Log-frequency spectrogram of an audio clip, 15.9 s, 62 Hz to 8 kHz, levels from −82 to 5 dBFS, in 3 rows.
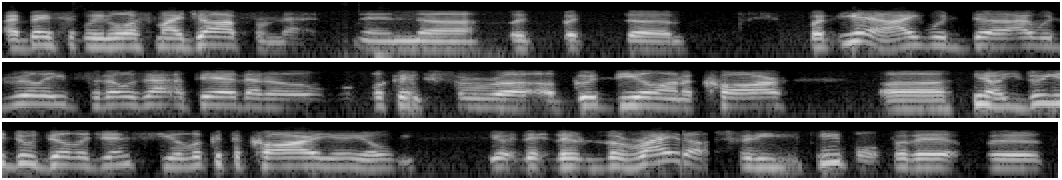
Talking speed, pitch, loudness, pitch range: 230 wpm, 185 Hz, -19 LUFS, 170-205 Hz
